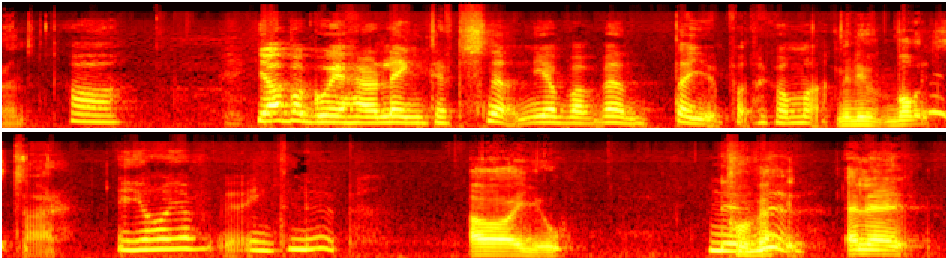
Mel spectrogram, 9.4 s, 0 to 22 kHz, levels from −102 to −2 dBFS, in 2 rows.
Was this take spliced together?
yes; 2 cuts; at 3.7 s, 4.8 s

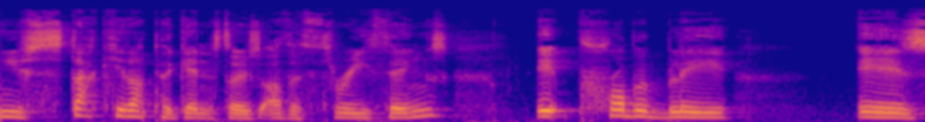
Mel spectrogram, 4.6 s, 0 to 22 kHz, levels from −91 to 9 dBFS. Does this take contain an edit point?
no; 0 cuts

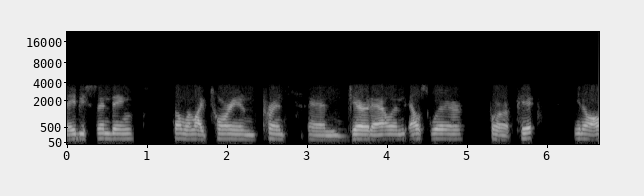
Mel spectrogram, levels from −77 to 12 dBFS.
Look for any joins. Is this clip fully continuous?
yes; 0 cuts

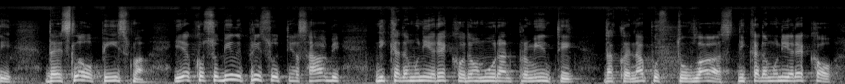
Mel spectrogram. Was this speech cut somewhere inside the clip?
no; 0 cuts

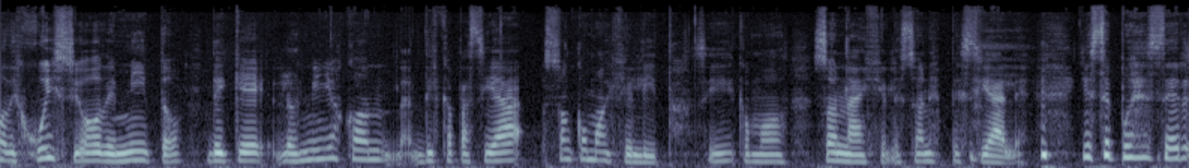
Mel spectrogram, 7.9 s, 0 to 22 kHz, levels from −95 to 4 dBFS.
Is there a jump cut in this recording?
yes; 2 cuts; at 1.3 s, 4.6 s

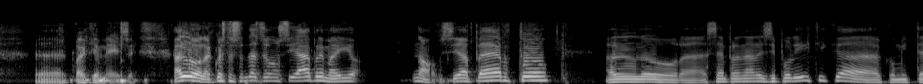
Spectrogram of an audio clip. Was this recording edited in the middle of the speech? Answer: no; 0 cuts

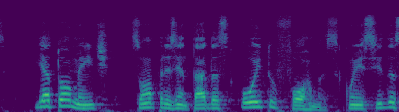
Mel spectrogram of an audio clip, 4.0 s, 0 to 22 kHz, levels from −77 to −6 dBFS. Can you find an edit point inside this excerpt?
no; 0 cuts

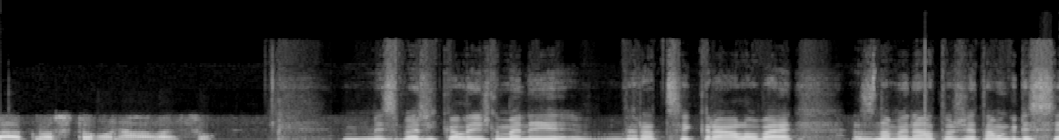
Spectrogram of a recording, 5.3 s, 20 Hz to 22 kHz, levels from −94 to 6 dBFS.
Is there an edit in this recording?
yes; 2 cuts; at 2.4 s, 3.1 s

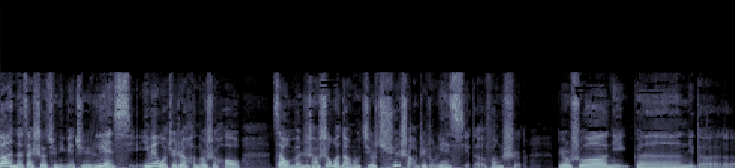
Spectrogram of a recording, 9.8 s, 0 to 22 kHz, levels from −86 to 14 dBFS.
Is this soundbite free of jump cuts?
yes; 0 cuts

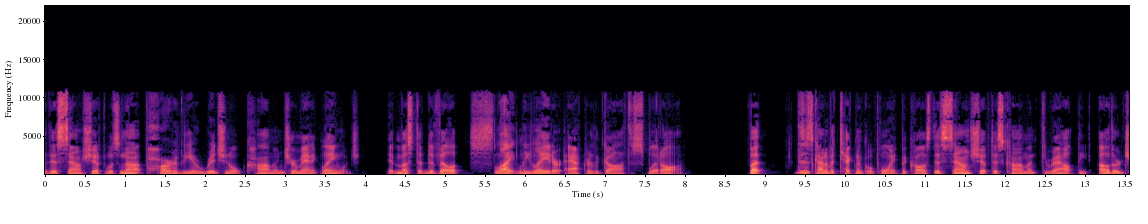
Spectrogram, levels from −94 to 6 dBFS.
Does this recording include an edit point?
no; 0 cuts

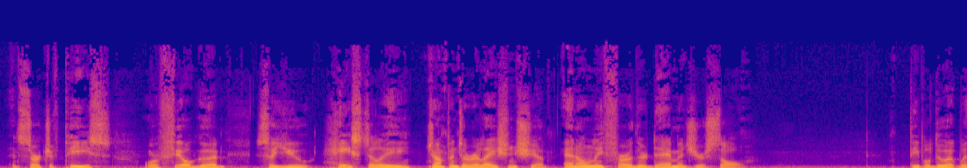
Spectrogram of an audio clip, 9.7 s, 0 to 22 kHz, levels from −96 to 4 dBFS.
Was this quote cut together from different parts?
yes; 4 cuts; at 2.5 s, 4.2 s, 4.6 s, 5.6 s

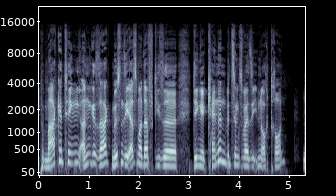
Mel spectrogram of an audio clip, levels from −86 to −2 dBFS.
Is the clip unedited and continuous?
no; 1 cut; at 2.3 s

